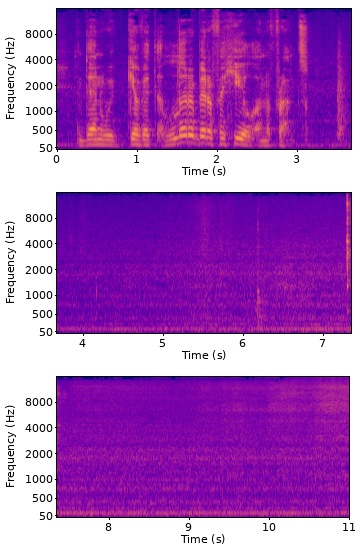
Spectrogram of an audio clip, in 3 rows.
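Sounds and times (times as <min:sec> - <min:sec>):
small electric motor humming: 0:07.4 - 0:11.0.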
